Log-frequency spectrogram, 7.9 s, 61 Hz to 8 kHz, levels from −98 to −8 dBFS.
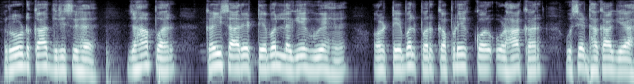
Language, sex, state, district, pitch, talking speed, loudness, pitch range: Hindi, male, Jharkhand, Palamu, 145 Hz, 165 wpm, -15 LUFS, 140-160 Hz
